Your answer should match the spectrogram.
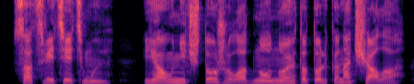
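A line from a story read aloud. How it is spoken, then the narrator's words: Through gritted teeth. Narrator (Russian): процедил лунданец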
